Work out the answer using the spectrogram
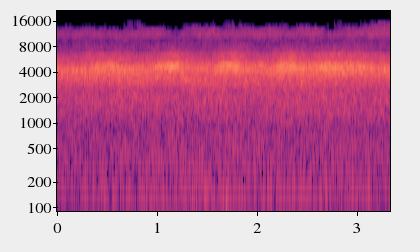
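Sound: cicadas chirping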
